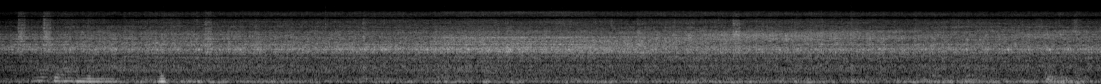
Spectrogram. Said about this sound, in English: So the set of Geeps short of the grade crossing is me, and I'm waiting for this train to come through.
